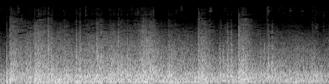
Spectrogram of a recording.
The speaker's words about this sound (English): Huge explosions shook the sky near Beirut's main airport.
